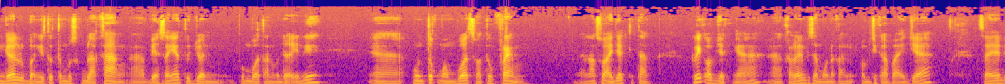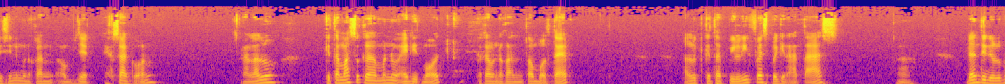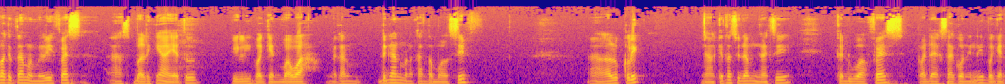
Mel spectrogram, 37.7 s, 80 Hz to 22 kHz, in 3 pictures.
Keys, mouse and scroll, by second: 7.1 middle click, 8.2 middle click, 9.1 click, 18.1 Tab, 20.8 click, 25.4 middle click, 31.1 shift+click, 32.9 middle click.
